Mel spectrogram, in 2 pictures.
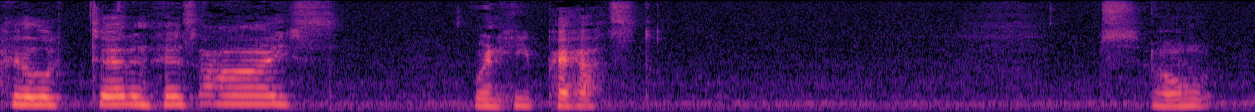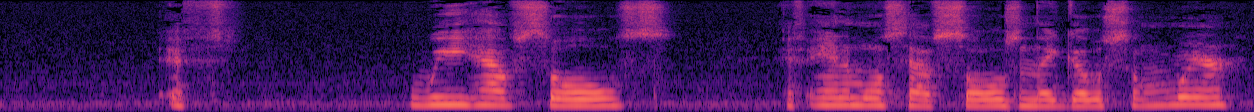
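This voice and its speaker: A tearful woman records a personal video diary in a flat, even voice that barely rises or falls. She speaks haltingly, trailing off and starting her sentences over as she cries. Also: a little high, a little hiss or hum. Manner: halting, with broken-off restarts. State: crying. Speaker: vlogger.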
